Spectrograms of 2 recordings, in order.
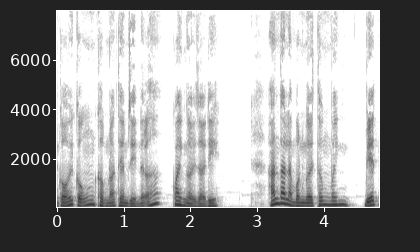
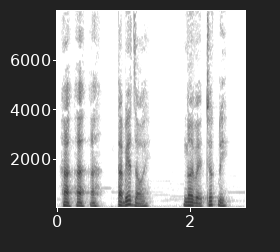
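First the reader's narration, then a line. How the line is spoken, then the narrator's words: Sudden hearty laughter. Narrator (Vietnamese): Lý Kỳ bỗng bật cười ha hả nói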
